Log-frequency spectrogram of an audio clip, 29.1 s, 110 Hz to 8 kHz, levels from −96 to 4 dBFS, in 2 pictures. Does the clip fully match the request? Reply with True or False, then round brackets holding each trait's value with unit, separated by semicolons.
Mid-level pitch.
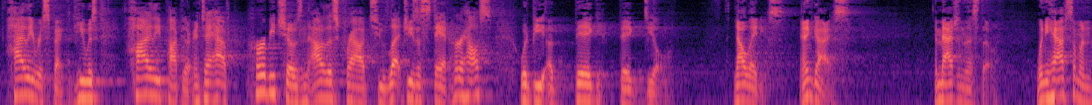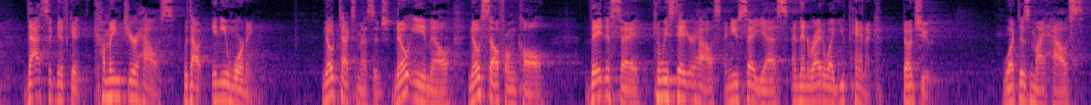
False (125 Hz)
